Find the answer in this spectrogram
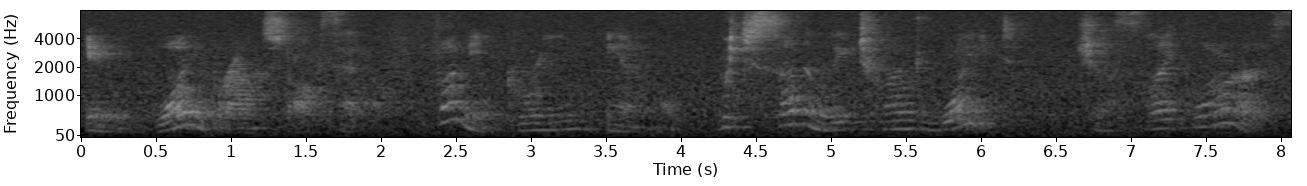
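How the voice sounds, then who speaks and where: A middle-aged woman reading a picture book aloud to young children in an expressive, deliberate storytelling manner. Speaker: storybook reader. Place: indoor room, seated. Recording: roomy, distant microphone, rumbling background noise.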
